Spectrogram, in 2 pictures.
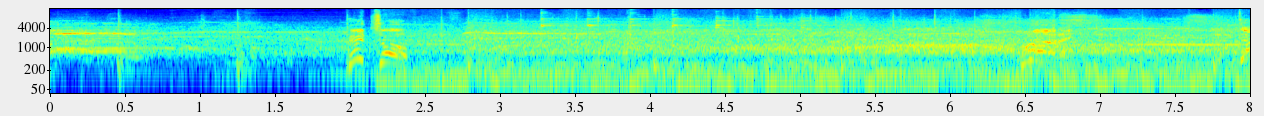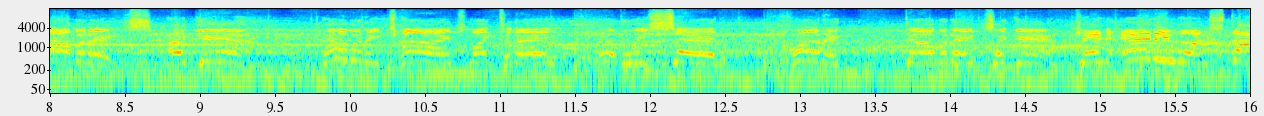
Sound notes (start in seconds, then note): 3.0 bell ringing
